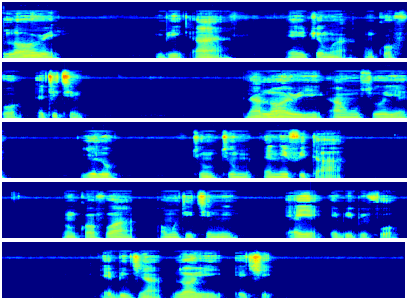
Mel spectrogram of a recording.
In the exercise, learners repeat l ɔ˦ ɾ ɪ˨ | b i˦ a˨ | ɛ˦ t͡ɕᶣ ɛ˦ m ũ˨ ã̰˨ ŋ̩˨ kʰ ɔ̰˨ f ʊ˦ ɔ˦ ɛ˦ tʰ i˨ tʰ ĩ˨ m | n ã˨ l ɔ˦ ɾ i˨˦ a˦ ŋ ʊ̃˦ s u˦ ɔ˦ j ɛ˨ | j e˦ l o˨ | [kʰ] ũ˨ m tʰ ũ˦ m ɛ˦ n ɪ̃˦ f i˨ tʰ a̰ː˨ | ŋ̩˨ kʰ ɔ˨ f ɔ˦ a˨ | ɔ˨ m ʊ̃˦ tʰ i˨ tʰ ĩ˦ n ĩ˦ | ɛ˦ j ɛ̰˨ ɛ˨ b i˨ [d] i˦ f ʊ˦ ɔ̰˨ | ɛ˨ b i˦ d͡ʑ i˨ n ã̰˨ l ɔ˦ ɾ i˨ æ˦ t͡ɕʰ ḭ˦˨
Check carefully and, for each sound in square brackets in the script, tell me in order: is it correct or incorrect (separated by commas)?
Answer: incorrect, incorrect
